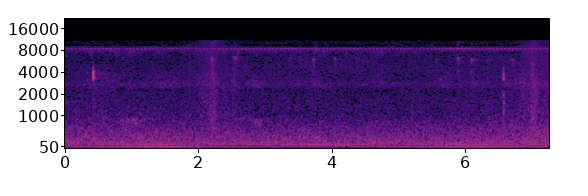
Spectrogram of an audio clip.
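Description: A golf club swishes and strikes a ball.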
